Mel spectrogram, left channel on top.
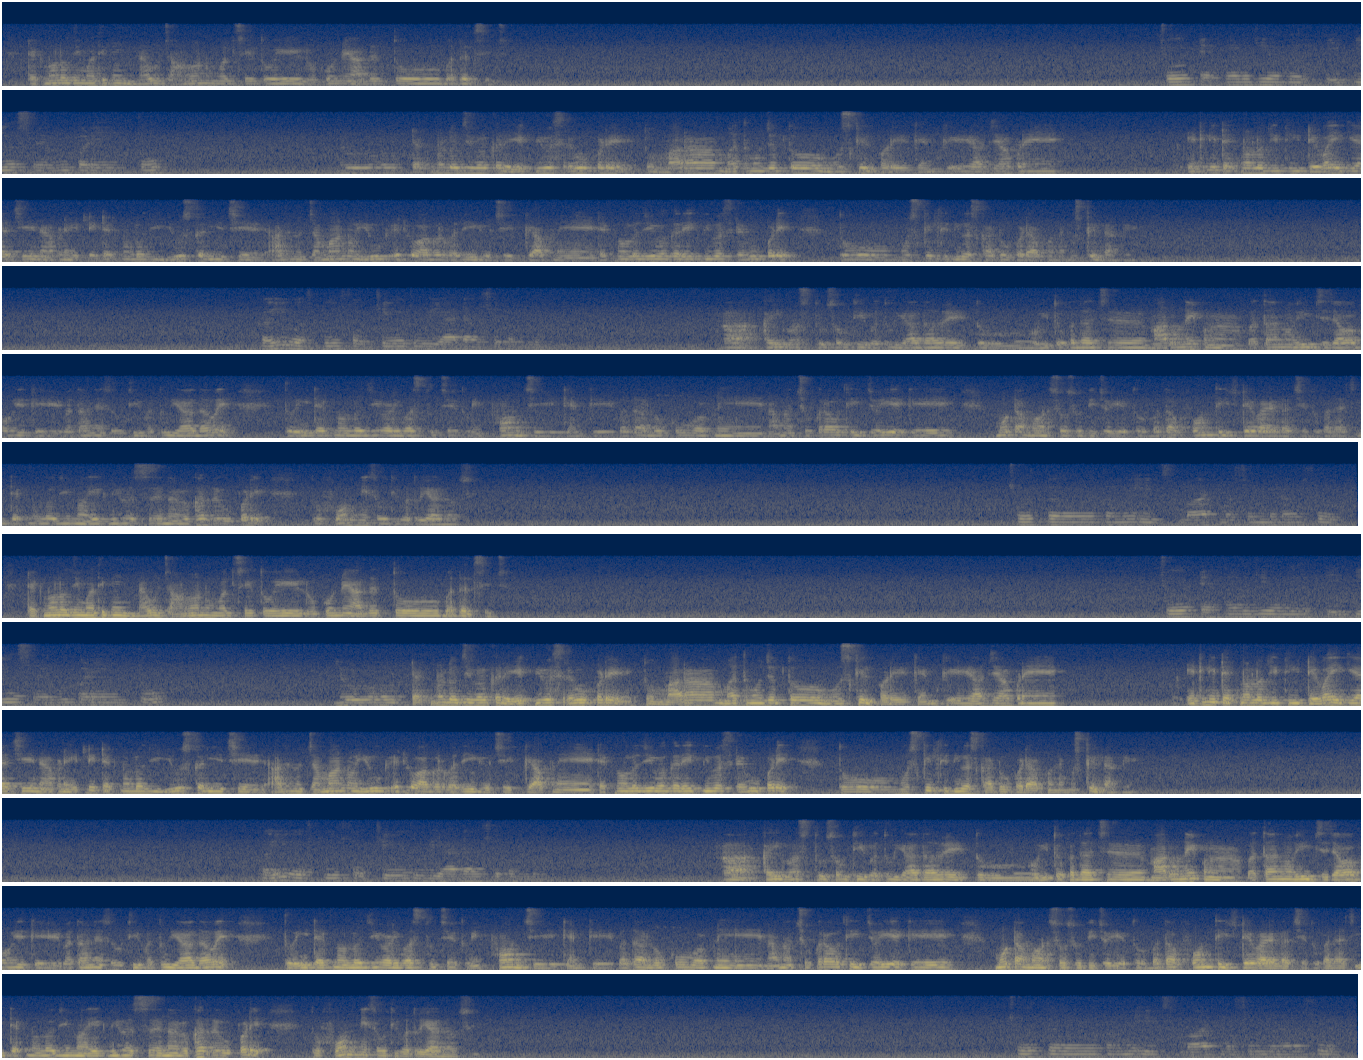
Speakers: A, on the right; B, on the left.
A: ટેકનોલોજીમાં થી કઈ નવું જાણવાનું મળશે, તો એ લોકોને આદત તો બદલશે જ
B: જો ટેકનોલોજી વગર એક દિવસ રહેવું પડે તો?
A: જો ટેકનોલોજી વગરે એક દિવસ રહેવું પડે તો મારા મત મુજબ તો બ મુશ્કેલ પડે કેમ કે, આજે આપણે એટલી ટેકનોલોજી થી ટેવાઈ ગયા છીએ, ને આપણે એટલી ટેકનોલોજી યુઝ કરીએ છએ આજનો જમાનો યુગ એટ આગળ વધી ગયો છે, કે આપણે ટેકનોલોજી વગર એક દિવસ રહેવું પડે તો મુશ્કેલથી દિવસ કાઢવું પડે આપણને મુશ્કેલ લાગે.
B: કઈ વસ્તુ સૌથી વધુ યાદ આવશે તમને?
A: હા, કઈ વસ્તુ સૌથી વધુ યાદ આવે તો એ તો કદાચ મારો નહી પણ બધાનો એ જ જવાબ હોય કે, બધાને સૌથી વધુ યાદ આવે તો એટેપ ટેનોલોજી વાળી વસ્તુ છે તો અ ફોન છે, કેમ કે બધા લોકો આપણે નાના છોક છોકરાઓથી જોઈએ કે મોટા માણસો સુધી જોઈએ તો બધા ફોનથી જ ટેવાયેલા છે તો કદાચ ટેકનોલોજીમાં એક દિવસ ના વઘર રહેવું પડે તો ફોન ની સૌથી વધુ યાદ આવે પછી
B: જો તો તમે એક સ્માર્ટ મશીન બનાવશો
